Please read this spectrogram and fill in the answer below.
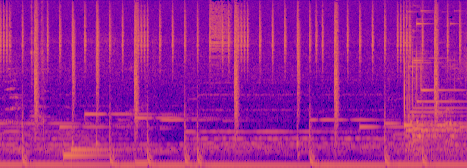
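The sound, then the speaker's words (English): A Windows input switch notification sounds many times in an irregular run of short, bright chimes that each ring briefly and fade, some of them overlapping. “I hit input switch notification accidentally for Windows.”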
